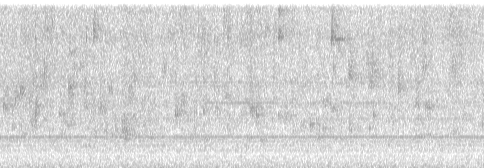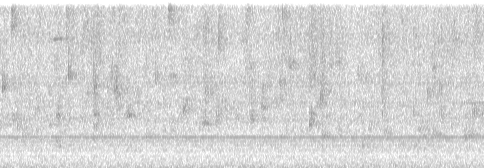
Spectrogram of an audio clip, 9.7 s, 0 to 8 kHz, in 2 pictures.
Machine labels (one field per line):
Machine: pump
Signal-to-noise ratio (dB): 6 dB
